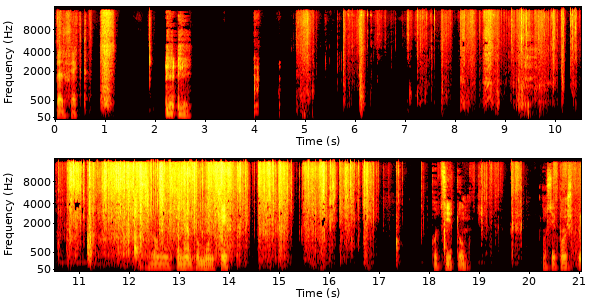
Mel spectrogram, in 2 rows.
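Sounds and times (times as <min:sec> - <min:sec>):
fabric and plastic rustling: 0:04.8 - 0:17.2.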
